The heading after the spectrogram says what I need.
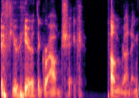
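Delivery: secret, hushed in-character whisper. Whispering a message to a character in a game: in-character whisper. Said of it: "I will whisper to Helga".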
